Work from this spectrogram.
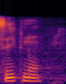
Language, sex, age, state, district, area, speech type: Nepali, male, 18-30, West Bengal, Darjeeling, rural, read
